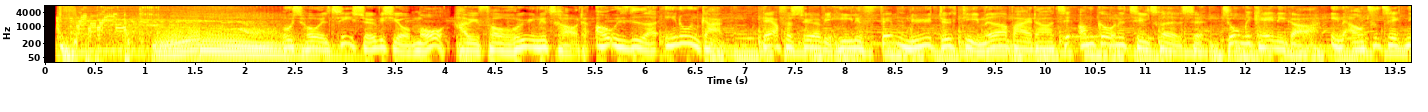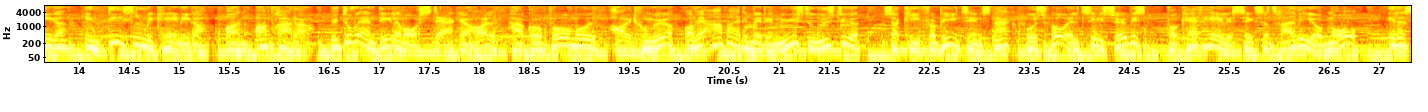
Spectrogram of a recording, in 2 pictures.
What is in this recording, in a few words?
radio spot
